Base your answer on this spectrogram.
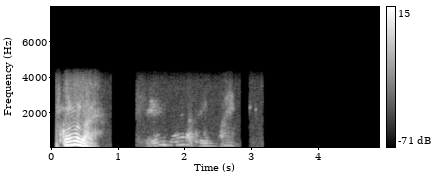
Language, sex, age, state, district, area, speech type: Dogri, female, 45-60, Jammu and Kashmir, Reasi, rural, conversation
